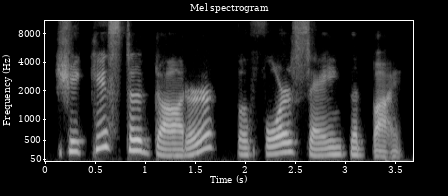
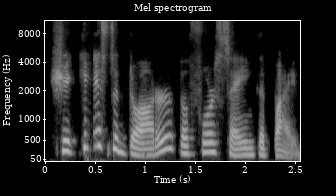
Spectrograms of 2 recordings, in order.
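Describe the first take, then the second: First: The sentence is read slowly and carefully. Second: The sentence is read at a faster pace. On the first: "bacanya pelan-pelan, yang penting disambung" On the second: "you may speed up a little bit"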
